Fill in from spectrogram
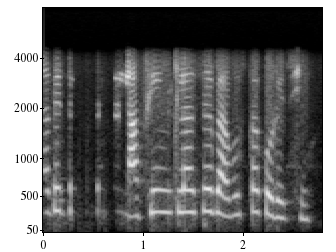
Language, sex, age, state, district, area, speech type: Bengali, female, 18-30, West Bengal, Birbhum, urban, conversation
